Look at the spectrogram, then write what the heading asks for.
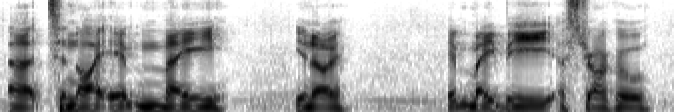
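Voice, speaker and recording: A middle-aged man commentating a sim race on a live stream, slightly hoarse, relaxed and joking with many fillers. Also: low voice, a little slow.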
